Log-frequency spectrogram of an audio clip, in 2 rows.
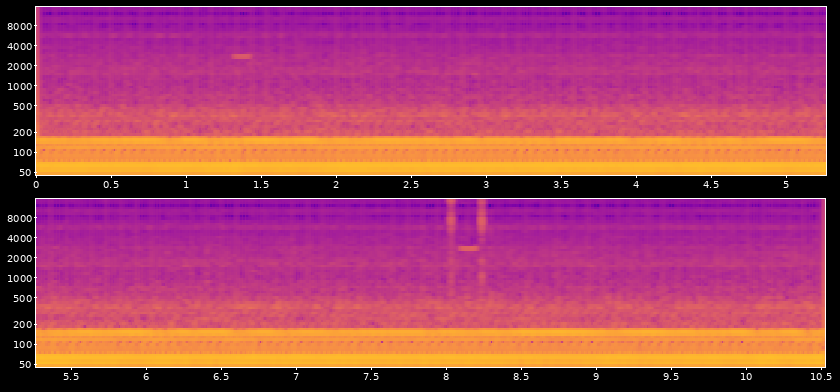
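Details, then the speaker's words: Fiat Strada 1.4 Fire Flex idling: loud, deep, steady rumble with a hollow droning exhaust note, from a holed, leaking rear (final) silencer. "que você está ouvindo mais questão é porque o escapamento do carro final o silenciador final ele tá curado"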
